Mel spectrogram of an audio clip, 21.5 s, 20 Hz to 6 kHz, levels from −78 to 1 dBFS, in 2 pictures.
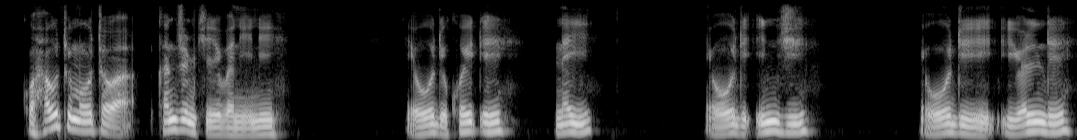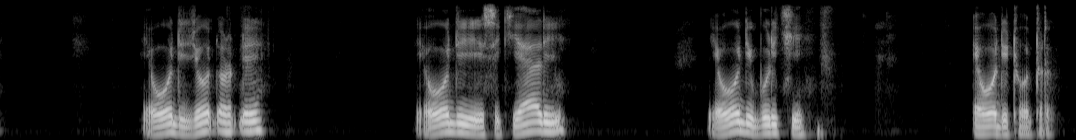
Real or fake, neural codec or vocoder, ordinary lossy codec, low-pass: real; none; none; 5.4 kHz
